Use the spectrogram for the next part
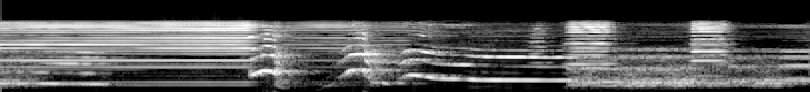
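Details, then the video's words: Pet Doberman singing along to harmonica: steady harmonica chords with a dog's sliding, wavering howls rising and falling between them. "Doberman singing to harmonica"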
